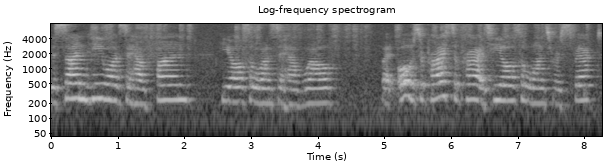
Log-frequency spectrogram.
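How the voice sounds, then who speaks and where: A woman's fairly high voice at a very slow pace, with audible room echo and noticeable background noise. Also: fairly even intonation. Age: 60s. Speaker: farm family coach. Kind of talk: instructional interview. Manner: halting.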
